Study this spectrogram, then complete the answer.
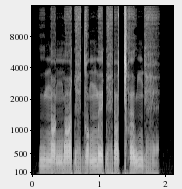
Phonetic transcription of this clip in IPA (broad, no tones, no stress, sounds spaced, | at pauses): u ŋ ɑ ŋ͡m ɑ ɗ æ̤ d ɔ ŋ͡m ə ɗ æ̤ ɾ ɒ ǀʰ ʌ w ŋ ɡ æ̤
